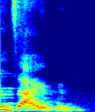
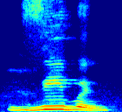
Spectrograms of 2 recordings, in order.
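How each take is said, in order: First: The first vowel is not an 'ee' sound. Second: The first vowel is a long 'ee' sound. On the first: The speaker calls it wrong. "not Zaiben" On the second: The speaker calls it right. "That English E is followed over here"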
